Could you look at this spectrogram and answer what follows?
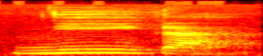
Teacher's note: I pronounce it as 니, not 내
